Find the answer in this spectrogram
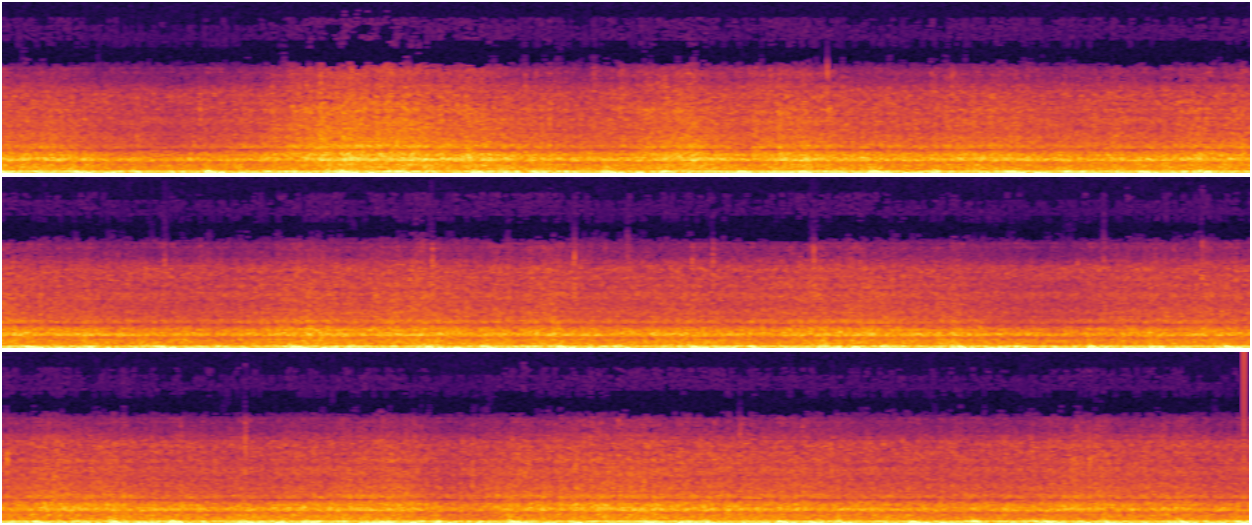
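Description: Heavy rain drumming steadily on a car's roof and windshield, heard from inside the car, with strong wind gusting around it and a dense low rumble.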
